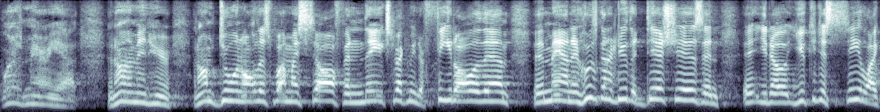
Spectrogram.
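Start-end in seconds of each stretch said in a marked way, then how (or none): 0.0-7.0 put-on fed-up grumbling with anger building. Retelling the story of a woman overwhelmed with work: acting out growing anger. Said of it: "She's just getting more and more angry".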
